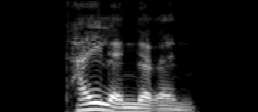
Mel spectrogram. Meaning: Thai (woman from Thailand)
- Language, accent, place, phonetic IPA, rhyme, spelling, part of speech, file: German, Germany, Berlin, [ˈtaɪ̯ˌlɛndəʁɪn], -aɪ̯lɛndəʁɪn, Thailänderin, noun, De-Thailänderin.ogg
